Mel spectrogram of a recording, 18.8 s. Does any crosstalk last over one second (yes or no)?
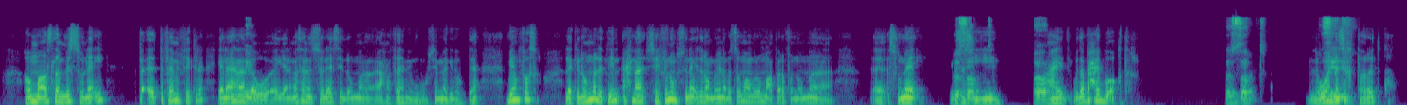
no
